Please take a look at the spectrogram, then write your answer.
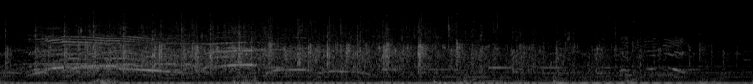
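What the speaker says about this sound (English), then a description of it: "Another round of applause for Jamin." Audience applause honoring a placing at a fitness competition, a steady wash of clapping and a few cheers, with people talking faintly beneath it.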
